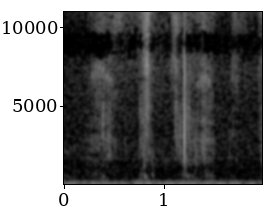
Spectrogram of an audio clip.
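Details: A Maine Coon mother cat purrs in a loud, steady low rumble while kneading as her 48-hour-old newborn kittens suckle milk, in SE Michigan.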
